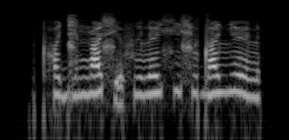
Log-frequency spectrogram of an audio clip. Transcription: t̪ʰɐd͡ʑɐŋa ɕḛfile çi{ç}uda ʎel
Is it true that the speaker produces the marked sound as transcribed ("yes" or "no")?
no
